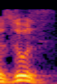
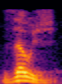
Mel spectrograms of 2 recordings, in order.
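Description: First: "زوز" with z at both ends; jeem as zay. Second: "زوج" ending in a clear j; proper jeem. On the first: Teacher quoting colloquial speech, "زوز" with jim turned to z. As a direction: end "زوز" on a buzzing z for j. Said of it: "أبدلت الجيم زاي". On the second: Teacher correcting colloquial form, "زوج" with a distinct jim. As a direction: finish "زوج" on ج, not z. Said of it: "شو لازم تكون؟". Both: Shown as a demonstration.

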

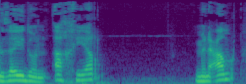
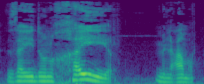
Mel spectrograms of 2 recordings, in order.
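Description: First: أخير opening on a glottal stop and short a; full hamza form. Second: Slow خير with no initial hamza; خير starting straight on the kh, drawn out; hamza dropped. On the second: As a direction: lighten it to خير, no opening syllable. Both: Shown as a demonstration. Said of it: "نتخفف من الكلمة فنحذف منها الهمزة".

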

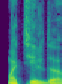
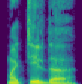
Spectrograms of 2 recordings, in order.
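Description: First: Sharp higher indignant cry of the name; indignant call. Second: Loud, higher angry cry of the name; angry call. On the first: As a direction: scold her by name, outraged. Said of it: "возмутилась Пуся". (возмущённо, окликая по имени) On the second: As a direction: snap her name, furious. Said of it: "Пуся злобно ударила кулаком". (злобно, громко окликая) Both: A narrator's reading.

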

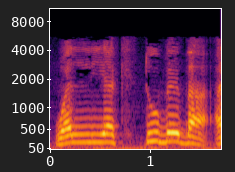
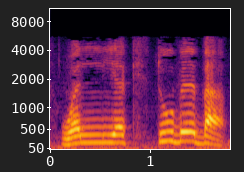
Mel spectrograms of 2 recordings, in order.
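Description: First: وليكتب با with both ب sounded apart; slow, higher demo of the awkward split; wrong unmerged reading. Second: وليكتب با with both ب sounded apart; deliberately wrong split reading; wrong unmerged reading. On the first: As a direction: hit the ب twice, slowly. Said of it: "بالله جربوا هكذا". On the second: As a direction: hit the ب twice. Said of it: "جربوا هكذا". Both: Shown as a demonstration.

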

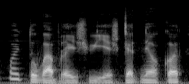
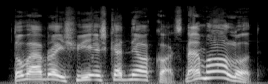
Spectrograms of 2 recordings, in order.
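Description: First: Said in the usual way. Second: High, loud, pleading yell with continuing to fool around shouted out; exasperated shout. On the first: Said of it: "De most már be kellett látnia". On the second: A narrator's reading. Emerson yells at hiding Gordon, exasperated shout. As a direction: yell it into the night, losing patience.

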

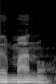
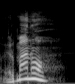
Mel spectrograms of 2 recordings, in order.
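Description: First: Said in the usual way. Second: Hermano called high and louder. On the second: Shown as a demonstration. Preacher showing how he wants to be greeted, calling high and loud. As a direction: hail hermano across the street. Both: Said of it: "Díganme".

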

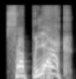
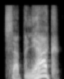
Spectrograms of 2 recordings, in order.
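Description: First: "Сопляк!" as a high, furious outburst; яростный рык. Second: Low, disbelieving echo of "Сопляк?"; переспрос. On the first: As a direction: explode on "Сопляк!", choking with rage. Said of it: "захлёбываясь от ярости, рычал я". («Сопляк!», захлёбываясь от ярости) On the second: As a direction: repeat "Сопляк?" as a rising question before exploding. Первый, тихий переспрос перед взрывом. (глухо переспросить «Сопляк?») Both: A narrator's reading.

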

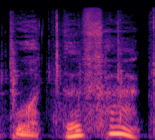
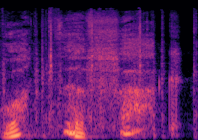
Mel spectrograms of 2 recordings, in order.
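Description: First: Said in the usual way. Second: Slow, hushed disbelief; stunned whisper. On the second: Acted. Writer sees invisible fingers type, whispering. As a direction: breathe it out in shock.

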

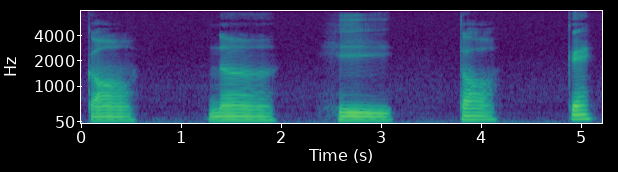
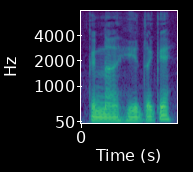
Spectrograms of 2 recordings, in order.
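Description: First: "Ga, na, he, ta, ke" one syllable at a time; separated syllables of "Ga, na, he, ta, ke", held evenly; syllable-by-syllable pronunciation. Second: "Ga, na, he, ta, ke" run together as one word; natural-speed "Ga, na, he, ta, ke"; joined-up pronunciation. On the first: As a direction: sound out "Ga, na, he, ta, ke" with a pause after each syllable. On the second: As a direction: blend "Ga, na, he, ta, ke" smoothly without gaps. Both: Shown as a demonstration. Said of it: "it's pronounced like this".

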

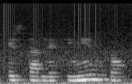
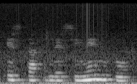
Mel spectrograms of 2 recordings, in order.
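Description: First: Said in the usual way. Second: Establecimiento as "establesimentu"; dropped I. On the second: Shown as a demonstration. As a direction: end Establecimiento in "-mentu", with S for C. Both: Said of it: "ausencia de la I".

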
